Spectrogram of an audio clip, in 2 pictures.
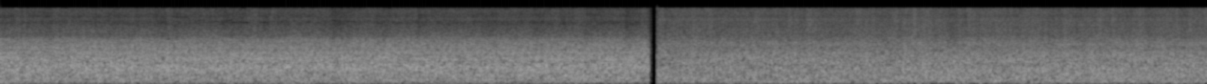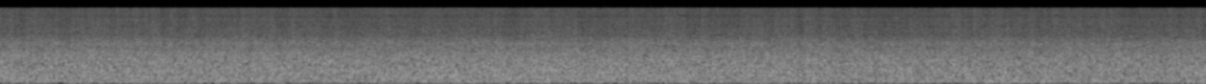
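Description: Heavy rain pouring steadily, an even dense hiss. About four seconds in the sound cuts out for an instant, then resumes a little brighter.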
